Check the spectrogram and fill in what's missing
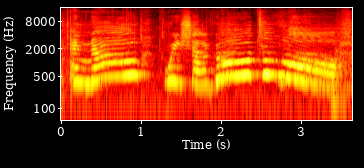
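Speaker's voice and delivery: loud, very high, slow piping squeak. Retelling a movie scene where the big guy stands up to speak: squeaky high-pitched voice. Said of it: "he squeaks in this high-pitched voice".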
